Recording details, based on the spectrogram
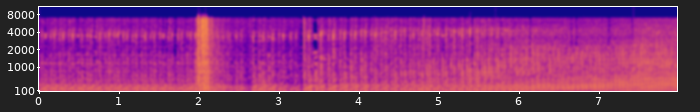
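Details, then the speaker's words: Stryker V-twin on a warm-engine road ride after new header gaskets fixed leaking headers (about 11,000 miles): deep rumble climbing smoothly with throttle, no popping or surging; power now feels linear. Normal exhaust under acceleration. "and for what I heard I'm pretty deaf already it doesn't sound like there was a lot of like like backfire on the bike"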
